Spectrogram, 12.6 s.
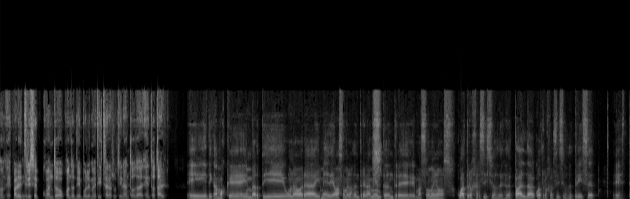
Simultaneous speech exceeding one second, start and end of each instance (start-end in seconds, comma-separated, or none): none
